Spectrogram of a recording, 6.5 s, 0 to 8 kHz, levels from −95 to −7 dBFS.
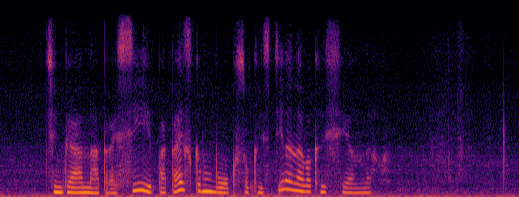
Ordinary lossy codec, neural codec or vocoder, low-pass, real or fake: AAC, 48 kbps; codec, 16 kHz in and 24 kHz out, 1 kbps, XY-Tokenizer; 7.2 kHz; fake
